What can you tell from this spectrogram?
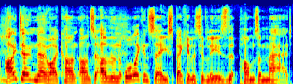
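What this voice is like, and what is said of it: Australian accent. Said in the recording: “Yeah, all right, the accent gave away ... no one buys convertibles in Australia”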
